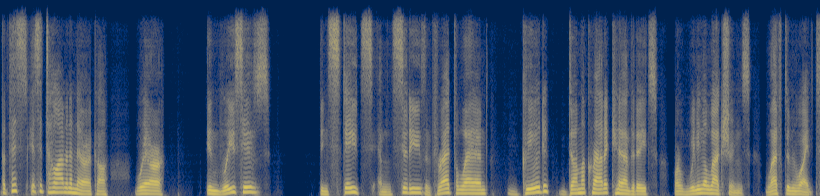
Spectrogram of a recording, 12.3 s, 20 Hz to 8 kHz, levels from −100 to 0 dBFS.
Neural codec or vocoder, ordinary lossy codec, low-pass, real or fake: codec, 16 kHz, 0.5 kbps, FreqCodec, larger model; Opus, 64 kbps; 7.2 kHz; fake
